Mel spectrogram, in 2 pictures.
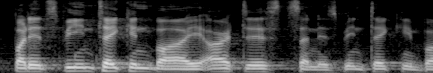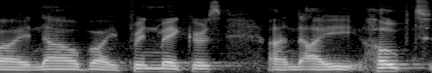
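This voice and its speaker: A man at a very slow pace with fairly even intonation. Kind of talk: presentation talk. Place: hall.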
